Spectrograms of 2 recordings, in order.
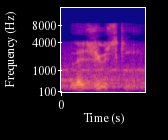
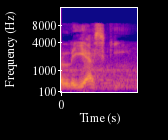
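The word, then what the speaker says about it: Lijewski: Cindy's last name was Lejewski, or Lieski. I say Lejewski because you spell it that way.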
